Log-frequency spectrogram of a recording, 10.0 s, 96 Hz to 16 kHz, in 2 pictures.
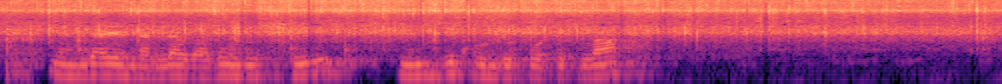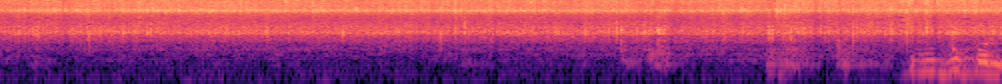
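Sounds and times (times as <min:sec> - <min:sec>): vegetables sizzling in hot oil: 0:00.0 - 0:10.0.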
